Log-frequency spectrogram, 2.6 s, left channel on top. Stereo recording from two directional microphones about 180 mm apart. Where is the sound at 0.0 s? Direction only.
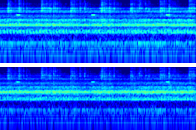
35° right (ahead or behind).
